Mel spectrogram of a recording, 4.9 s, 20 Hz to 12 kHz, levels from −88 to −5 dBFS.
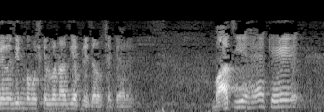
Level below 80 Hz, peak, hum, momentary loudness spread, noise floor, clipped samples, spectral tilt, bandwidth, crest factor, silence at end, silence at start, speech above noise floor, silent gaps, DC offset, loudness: -56 dBFS; -2 dBFS; none; 16 LU; -44 dBFS; under 0.1%; -5 dB/octave; 6.6 kHz; 22 dB; 0 s; 0 s; 23 dB; none; under 0.1%; -21 LUFS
